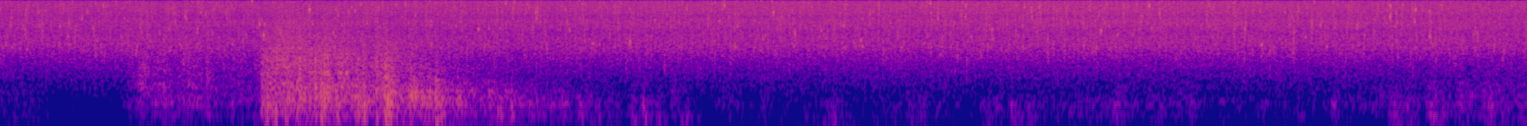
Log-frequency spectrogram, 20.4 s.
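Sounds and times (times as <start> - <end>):
thunderstorm: 3.4 - 7.0.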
